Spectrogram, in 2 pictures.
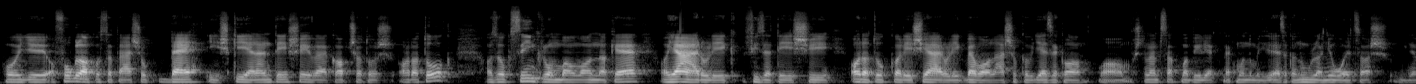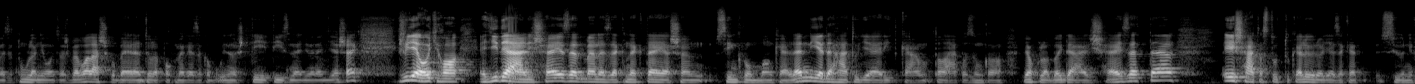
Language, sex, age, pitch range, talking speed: Hungarian, male, 20-39, 100-120 Hz, 140 wpm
